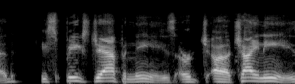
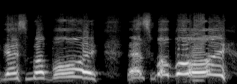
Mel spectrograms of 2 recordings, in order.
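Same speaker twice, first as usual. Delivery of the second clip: high cackling proud-dad shout, building; gleeful Chucky; 5 dB louder, slower than usual. Retold or imitated. Chucky cut up by his son with the axe, laughing and gleeful. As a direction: crow it with sadistic delight. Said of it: "and he's laughing".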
